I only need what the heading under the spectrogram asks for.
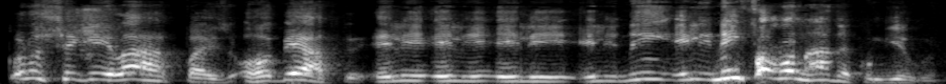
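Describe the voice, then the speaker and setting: A man's voice: high voice, fairly quick, breathy edge. A man with a Rio de Janeiro accent, telling a long story on a video call as an interview guest and acting out each person in it. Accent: Rio de Janeiro Portuguese. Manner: animated, acts out dialogue with voices. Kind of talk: casual storytelling.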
